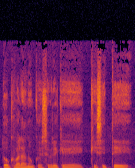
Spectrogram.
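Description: Mellow-voiced man from Argentina. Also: medium pitch, fairly even intonation. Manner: measured, hesitant with fillers. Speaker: player agent, guest. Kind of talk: casual radio chat.

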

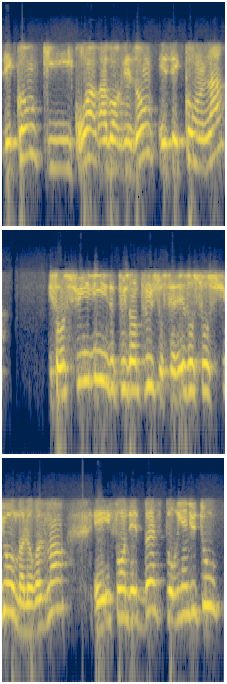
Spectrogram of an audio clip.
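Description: A man's voice: high voice, expressive, measured pace. A man from southern France with a southern French accent, calling in to a radio show and speaking with impassioned emphasis. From southern France, near Nîmes. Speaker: caller. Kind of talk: phone-in call. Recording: tinny phone line.

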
